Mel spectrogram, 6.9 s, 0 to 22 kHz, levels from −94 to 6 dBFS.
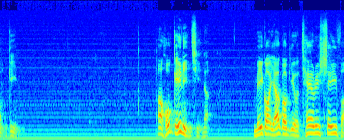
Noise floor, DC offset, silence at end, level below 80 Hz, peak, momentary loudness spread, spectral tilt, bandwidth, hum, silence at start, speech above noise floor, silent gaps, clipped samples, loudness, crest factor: -47 dBFS; under 0.1%; 0 s; -48 dBFS; -6 dBFS; 19 LU; -4.5 dB/octave; over 20 kHz; 60 Hz at -50 dBFS; 0 s; 24 dB; none; under 0.1%; -23 LUFS; 20 dB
